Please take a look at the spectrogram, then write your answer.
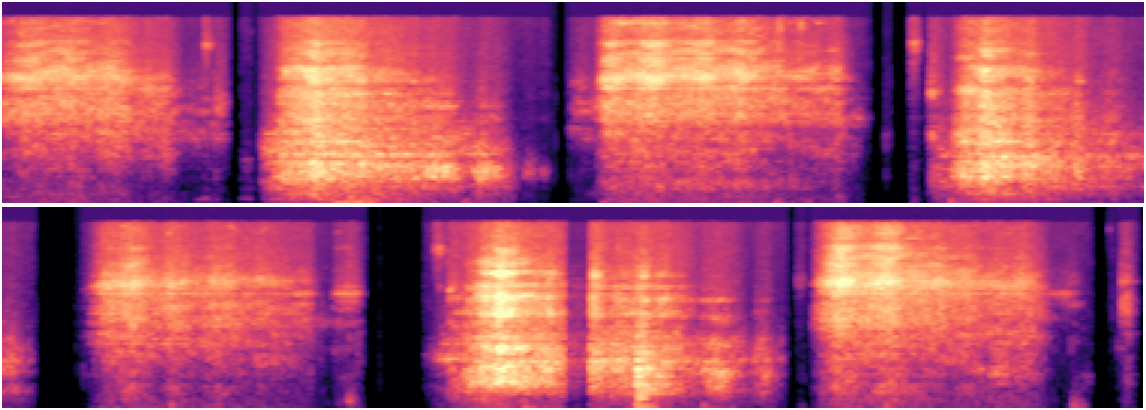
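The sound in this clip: Slow deep breathing during a breathing exercise, done eyes closed while swaying the arms forward and back: a series of long, airy, hissing breaths separated by short silent pauses.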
